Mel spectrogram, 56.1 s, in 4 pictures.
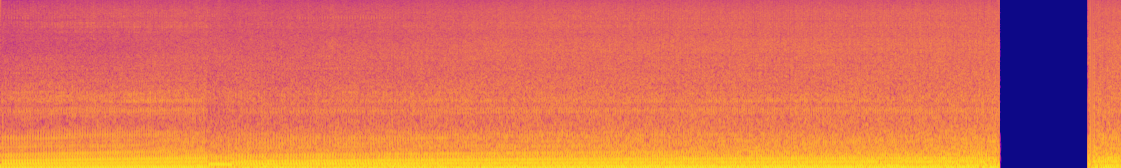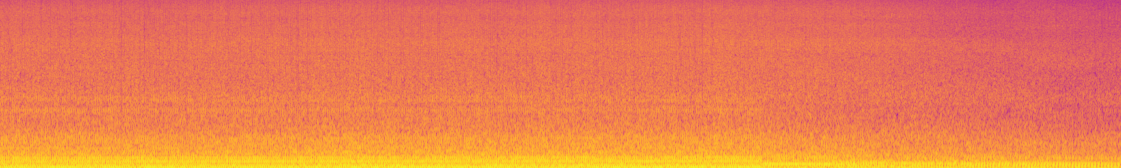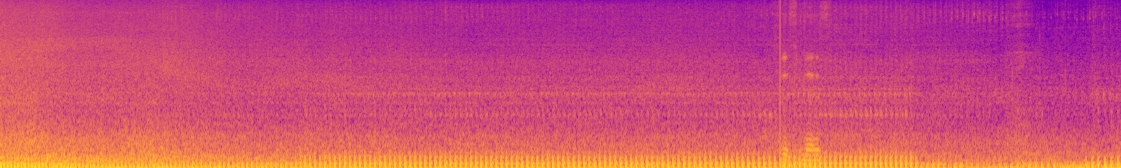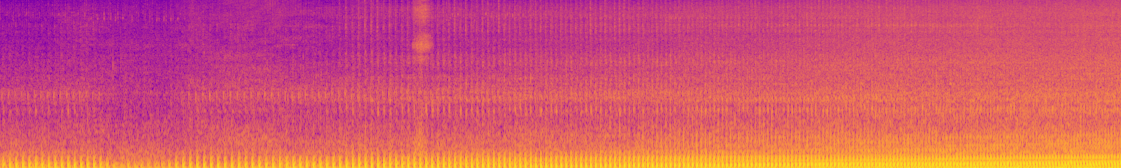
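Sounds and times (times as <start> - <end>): motorcycle engine running: 0.0 - 12.5, 13.6 - 56.0.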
